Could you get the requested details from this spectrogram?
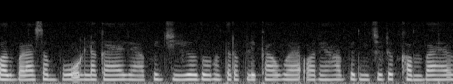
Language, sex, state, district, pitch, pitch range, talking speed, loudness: Hindi, female, Chhattisgarh, Kabirdham, 220 Hz, 220-225 Hz, 275 wpm, -18 LUFS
